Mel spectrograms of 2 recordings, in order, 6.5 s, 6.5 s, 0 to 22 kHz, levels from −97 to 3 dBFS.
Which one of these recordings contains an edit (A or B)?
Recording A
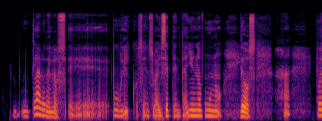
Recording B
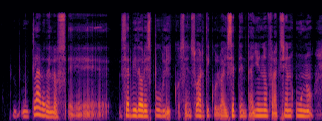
A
